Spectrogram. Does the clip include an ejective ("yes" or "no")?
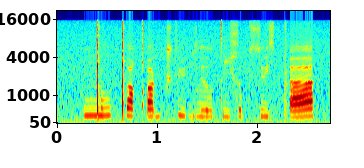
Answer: yes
